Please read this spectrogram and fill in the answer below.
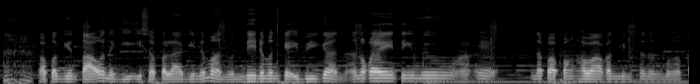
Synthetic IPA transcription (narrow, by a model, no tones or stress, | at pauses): kɐpaɡjʊŋt̪aːʔo̞nɐɡiːʔɪsapɐlaːɡɪnɐmanwɐd̪inɐmankɐʔɪbiːɡɐnʔɐ̰no̞kɐjaːʔɪnt̪ɪŋɪnmojʊŋʔ | nɐpaːpɐŋɦɐwaːkɐnmiːnsɐnːɐŋmɐŋat̪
